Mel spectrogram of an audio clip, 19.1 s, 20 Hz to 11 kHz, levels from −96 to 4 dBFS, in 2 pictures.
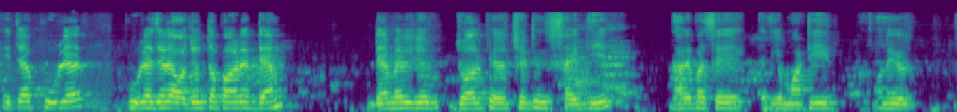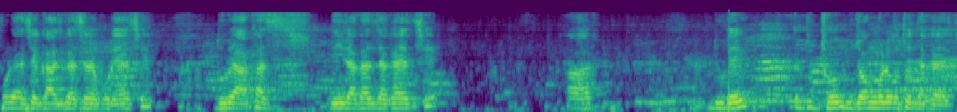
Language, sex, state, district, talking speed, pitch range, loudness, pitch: Bengali, male, West Bengal, Purulia, 120 wpm, 150-175 Hz, -16 LUFS, 160 Hz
